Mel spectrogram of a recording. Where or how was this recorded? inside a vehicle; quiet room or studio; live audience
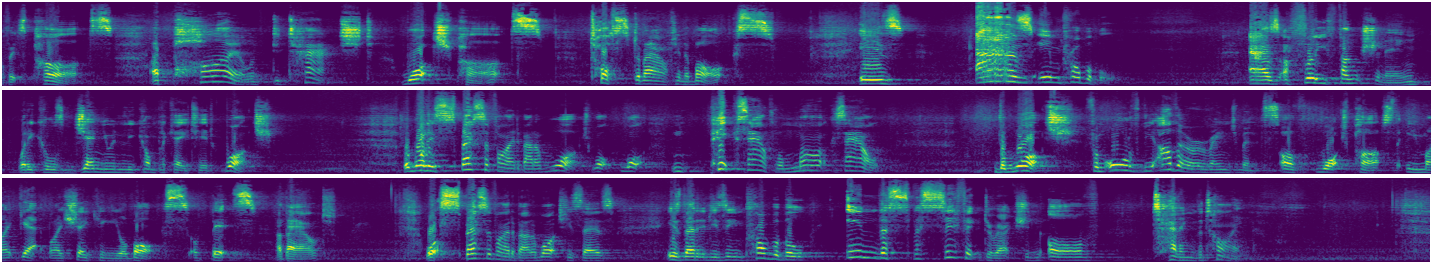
live audience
